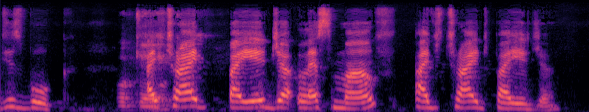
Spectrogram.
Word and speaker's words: paella: But in English, they say paella. But no. Yeah. You know, it's the American way of pronouncing paella, okay? But in Espanhol is paella.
